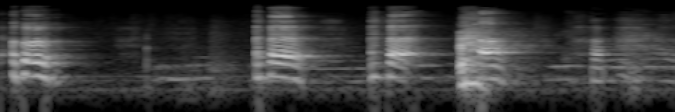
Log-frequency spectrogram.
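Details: Young child learning to mimic, imitating a cough in play: four short, voiced cough-like bursts, not from illness.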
